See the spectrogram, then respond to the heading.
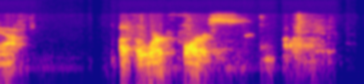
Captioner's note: speaking faintly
